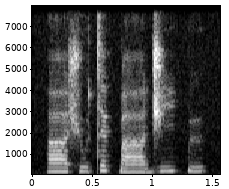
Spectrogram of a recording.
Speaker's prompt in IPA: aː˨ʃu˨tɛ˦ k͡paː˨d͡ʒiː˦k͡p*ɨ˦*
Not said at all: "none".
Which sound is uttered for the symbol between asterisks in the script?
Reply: ɨ˦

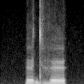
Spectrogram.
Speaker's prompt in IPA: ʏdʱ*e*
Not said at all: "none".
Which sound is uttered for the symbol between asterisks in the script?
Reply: ø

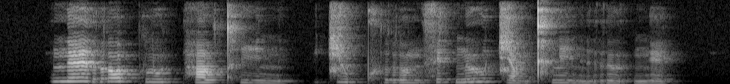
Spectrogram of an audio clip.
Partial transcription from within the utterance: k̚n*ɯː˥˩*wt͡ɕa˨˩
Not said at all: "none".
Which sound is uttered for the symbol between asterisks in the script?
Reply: ɯː˥˩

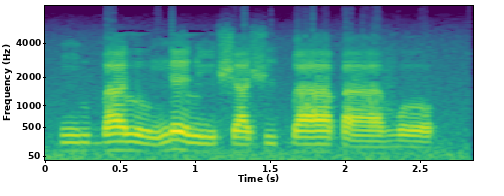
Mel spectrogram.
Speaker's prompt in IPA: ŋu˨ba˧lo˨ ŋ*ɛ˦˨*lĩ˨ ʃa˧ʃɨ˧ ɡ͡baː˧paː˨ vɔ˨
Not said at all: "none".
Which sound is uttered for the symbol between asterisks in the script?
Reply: ɛ˦˨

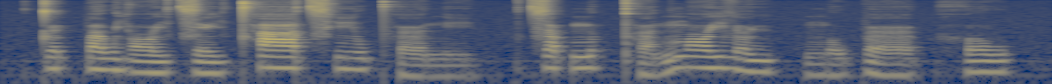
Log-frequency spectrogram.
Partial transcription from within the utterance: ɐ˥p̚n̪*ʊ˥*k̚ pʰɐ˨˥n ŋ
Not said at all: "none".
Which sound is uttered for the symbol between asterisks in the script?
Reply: ʊ˥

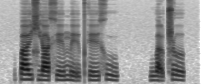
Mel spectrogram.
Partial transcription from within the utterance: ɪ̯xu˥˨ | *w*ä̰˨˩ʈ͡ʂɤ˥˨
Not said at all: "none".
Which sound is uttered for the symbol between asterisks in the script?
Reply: w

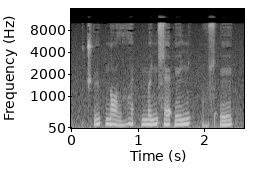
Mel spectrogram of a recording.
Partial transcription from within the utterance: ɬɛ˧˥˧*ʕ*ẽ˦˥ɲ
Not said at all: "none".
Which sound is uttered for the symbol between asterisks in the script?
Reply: ʔ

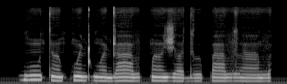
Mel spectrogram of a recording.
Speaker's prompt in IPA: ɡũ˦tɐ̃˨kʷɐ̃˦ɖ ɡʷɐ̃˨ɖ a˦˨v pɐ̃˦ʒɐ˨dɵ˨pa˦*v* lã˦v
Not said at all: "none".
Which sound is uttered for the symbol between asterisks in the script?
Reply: v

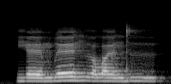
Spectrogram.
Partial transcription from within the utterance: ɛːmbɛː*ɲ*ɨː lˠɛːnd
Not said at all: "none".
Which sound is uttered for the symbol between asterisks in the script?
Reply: ŋ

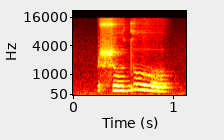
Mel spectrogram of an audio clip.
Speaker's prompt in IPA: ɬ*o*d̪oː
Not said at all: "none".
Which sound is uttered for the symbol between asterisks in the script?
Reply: o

